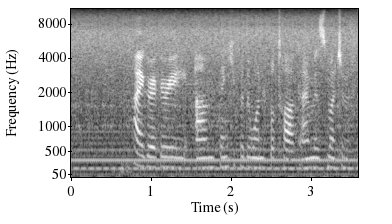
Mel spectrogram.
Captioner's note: voiceover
